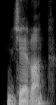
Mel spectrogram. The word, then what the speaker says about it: cevap: But in Turkish, it only has one pronunciation, and it's always going to be J. Cevap, cami, ceviz, ceket.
